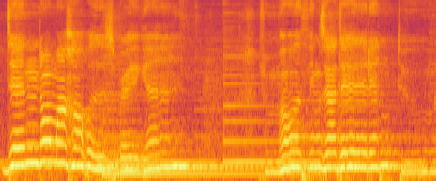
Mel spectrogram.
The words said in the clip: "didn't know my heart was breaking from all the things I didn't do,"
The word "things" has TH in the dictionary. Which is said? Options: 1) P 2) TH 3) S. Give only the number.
2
